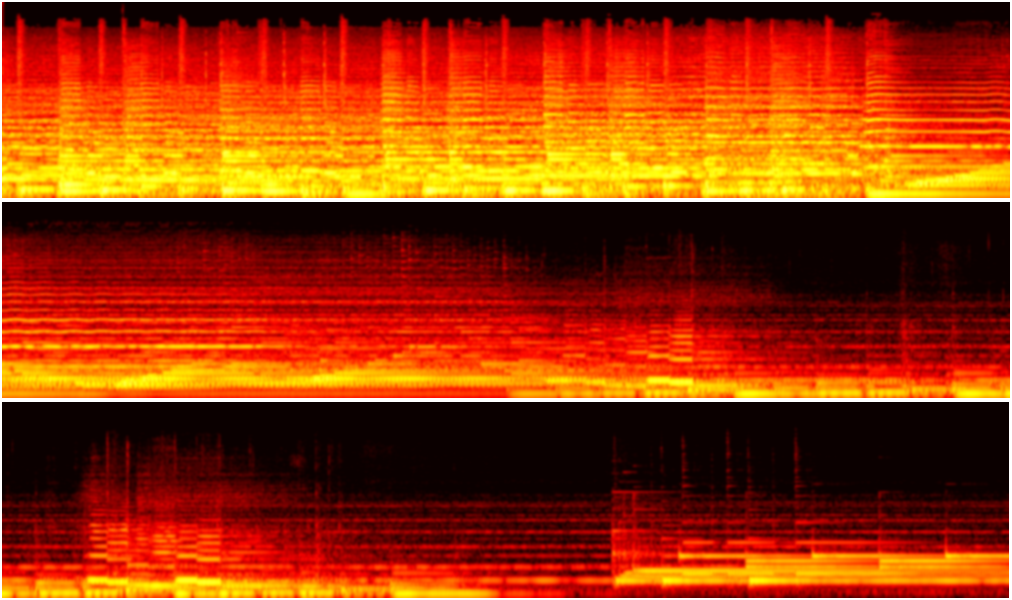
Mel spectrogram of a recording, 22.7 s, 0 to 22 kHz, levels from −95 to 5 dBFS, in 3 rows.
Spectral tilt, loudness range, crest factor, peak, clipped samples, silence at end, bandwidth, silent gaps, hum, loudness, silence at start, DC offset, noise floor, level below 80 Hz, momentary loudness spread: -6 dB/octave; 15 LU; 18 dB; 0 dBFS; under 0.1%; 0 s; 14.5 kHz; none; none; -17 LUFS; 0 s; under 0.1%; -47 dBFS; -32 dBFS; 18 LU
